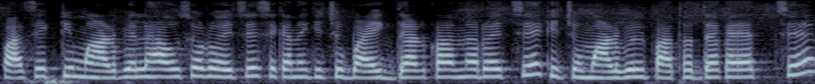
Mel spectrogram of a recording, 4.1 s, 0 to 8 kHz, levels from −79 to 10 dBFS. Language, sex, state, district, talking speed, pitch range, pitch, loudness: Bengali, female, West Bengal, North 24 Parganas, 250 wpm, 250-280 Hz, 265 Hz, -15 LUFS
